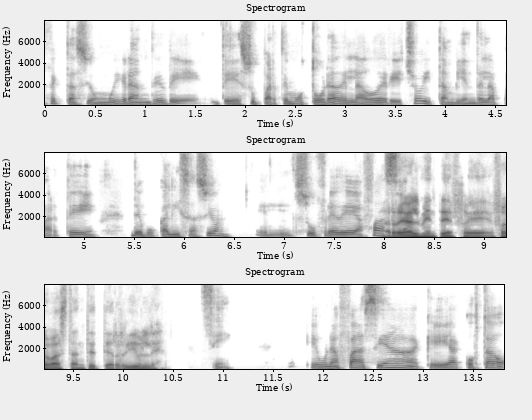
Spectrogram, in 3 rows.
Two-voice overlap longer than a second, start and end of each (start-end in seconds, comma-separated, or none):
none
